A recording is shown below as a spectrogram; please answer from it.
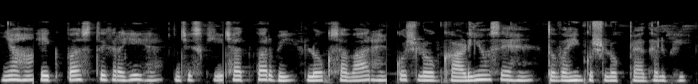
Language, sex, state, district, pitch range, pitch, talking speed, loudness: Hindi, male, Rajasthan, Churu, 185-205 Hz, 195 Hz, 195 wpm, -16 LUFS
